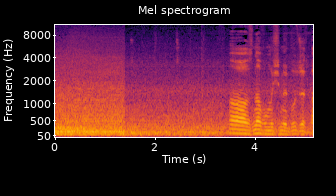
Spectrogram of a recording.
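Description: A car engine hums and tyres roll steadily on a road, heard from inside the car.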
